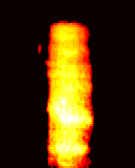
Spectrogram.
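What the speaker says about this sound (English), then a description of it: "start by breathing in through your nose and out through your mouth" A single soft breath out through the mouth, a brief airy exhale lasting under half a second and heard close in an otherwise silent space.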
